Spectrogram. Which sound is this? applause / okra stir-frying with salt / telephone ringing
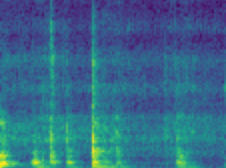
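okra stir-frying with salt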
